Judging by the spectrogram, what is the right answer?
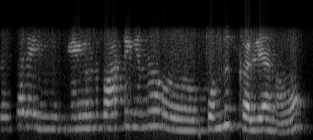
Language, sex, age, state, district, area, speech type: Tamil, female, 18-30, Tamil Nadu, Nilgiris, rural, conversation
